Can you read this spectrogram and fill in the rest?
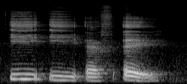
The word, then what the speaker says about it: Aoife: Dad said my sister's name was Aoife, spelt A-O-I-F-E, but pronounced E-E-F-A.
